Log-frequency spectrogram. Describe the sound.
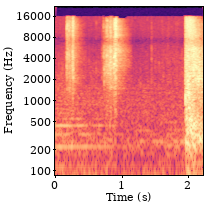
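A single loud gunshot kills a man in a film scene. It cracks out sharply near the end, after a few quieter rustling sounds.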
